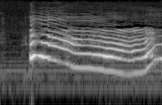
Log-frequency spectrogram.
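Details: Pet female Saluki 'talking' indoors, complaining about her day; one sustained mournful howl of about two seconds, starting high, sagging lower, then curling back upward at the end.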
